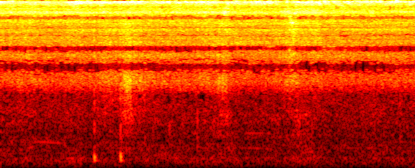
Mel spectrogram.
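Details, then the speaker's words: Steady high-pitched hiss with no rhythm as air escapes from a nail puncture in a tire; the nail had been driven on for a while. "Oh, it's a nail. It's been driven for a while. Okay, so you can hear the air."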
